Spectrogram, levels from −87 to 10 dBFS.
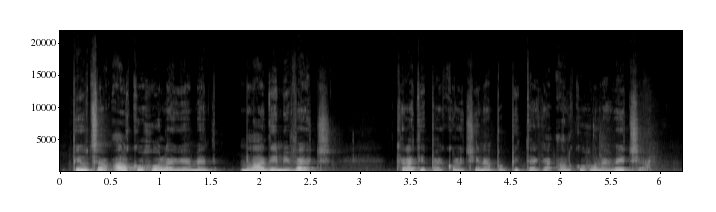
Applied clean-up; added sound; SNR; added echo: none; none; none; none.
